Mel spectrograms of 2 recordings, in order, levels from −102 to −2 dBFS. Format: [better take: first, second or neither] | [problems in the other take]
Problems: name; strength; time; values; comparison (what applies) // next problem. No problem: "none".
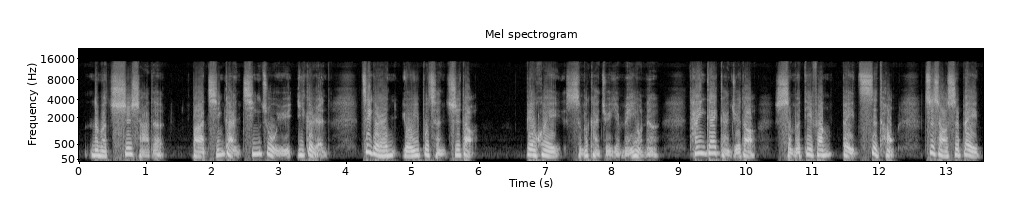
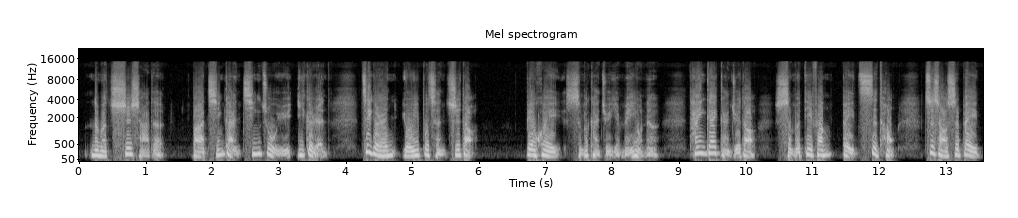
neither | distortion; heavy; 5 dB below the speech; the same in both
